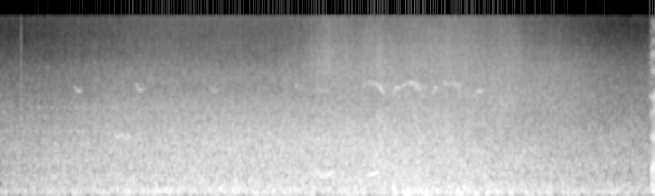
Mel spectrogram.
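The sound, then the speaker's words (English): A steady, broad roar of Pacific Ocean surf washing onto a secluded beach at Big Sur on the central California coast, continuous and fairly loud without distinct breaks between waves, with faint high chirps drifting over it; sea lions bark. “mesmerizing sounds of the Pacific at Big Sur.”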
